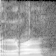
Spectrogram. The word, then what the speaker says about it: hora: Don't pronounce the H. Okay, so ¿qué hora es?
